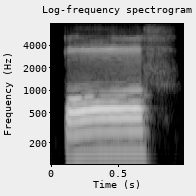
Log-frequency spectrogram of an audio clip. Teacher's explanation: This comes from the back end of the tongue being raised.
